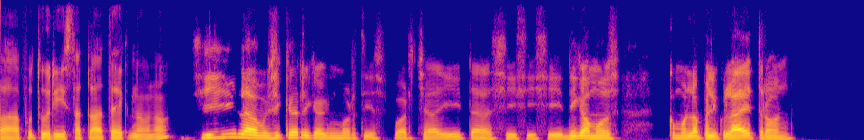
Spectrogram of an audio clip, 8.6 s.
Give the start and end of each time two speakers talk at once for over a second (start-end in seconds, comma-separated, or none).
none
